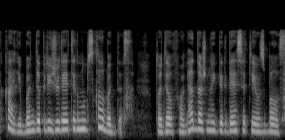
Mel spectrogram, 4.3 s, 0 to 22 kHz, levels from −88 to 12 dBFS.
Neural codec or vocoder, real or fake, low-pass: autoencoder, 22.05 kHz, a latent of 192 numbers a frame, VITS, trained on one speaker; fake; 9.9 kHz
